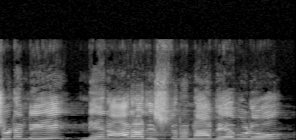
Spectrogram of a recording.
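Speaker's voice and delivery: ordinary talk, nothing marked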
